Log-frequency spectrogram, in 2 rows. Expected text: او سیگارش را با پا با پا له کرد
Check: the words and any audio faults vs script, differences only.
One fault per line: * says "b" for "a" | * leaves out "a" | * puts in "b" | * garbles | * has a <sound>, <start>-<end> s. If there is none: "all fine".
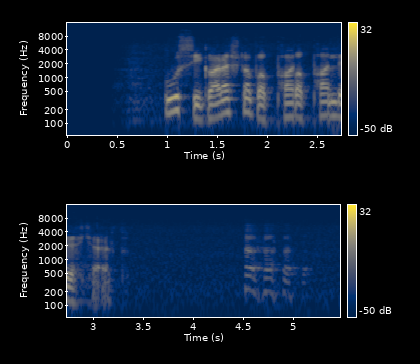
* has a laugh, 4.5-5.2 s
